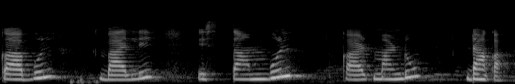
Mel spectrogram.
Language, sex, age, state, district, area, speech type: Hindi, female, 18-30, Madhya Pradesh, Ujjain, urban, spontaneous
